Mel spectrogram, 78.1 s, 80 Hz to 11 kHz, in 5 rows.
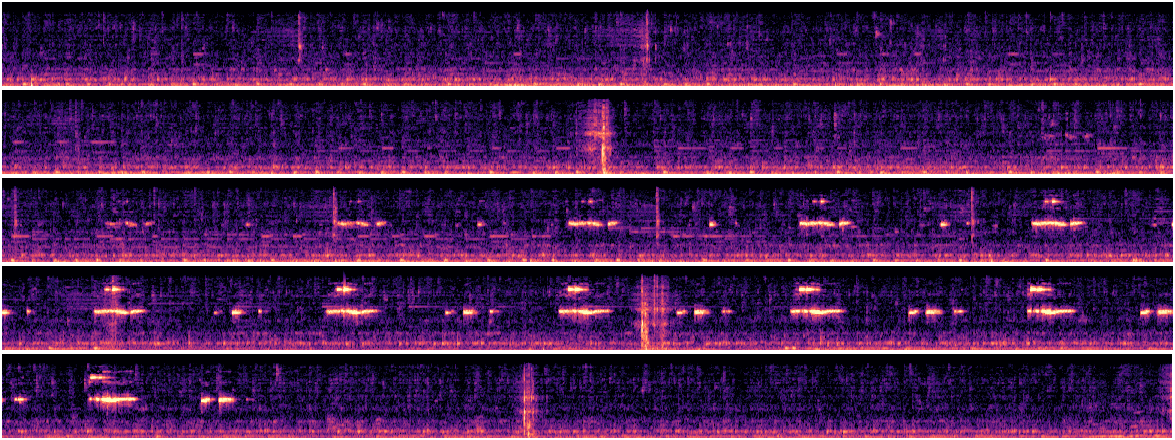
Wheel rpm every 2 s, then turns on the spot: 0, 0, 0, 0, 0, 0, 0, 0, 0, 0, 0, 10, 0, 0, 0, 0, 0, 0, 0, 0, 0, 0, 0, 0, 0, 0, 0, 0, 0, 0, 0, 0, 0, 0, 0, 0, 0, 0, 0.
none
